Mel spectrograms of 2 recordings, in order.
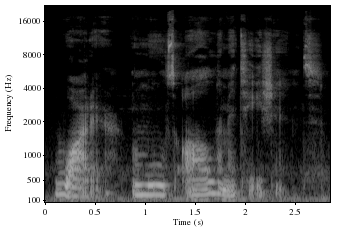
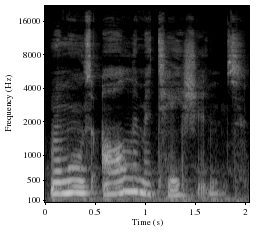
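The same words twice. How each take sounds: First: Hushed, breathy whisper, softer. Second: Said in the usual way. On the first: Acted. Reader to viewer, repeating the message in a hush. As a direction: whisper the word removes with a falling close.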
